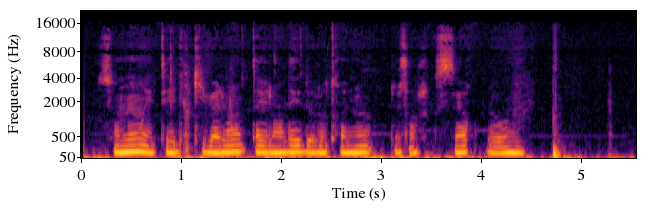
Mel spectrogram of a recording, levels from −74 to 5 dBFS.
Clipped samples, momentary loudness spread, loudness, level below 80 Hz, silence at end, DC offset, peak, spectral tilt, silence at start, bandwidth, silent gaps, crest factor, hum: under 0.1%; 9 LU; -15 LUFS; -30 dBFS; 0 s; under 0.1%; -2 dBFS; -6.5 dB/octave; 0 s; 15.5 kHz; none; 12 dB; none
